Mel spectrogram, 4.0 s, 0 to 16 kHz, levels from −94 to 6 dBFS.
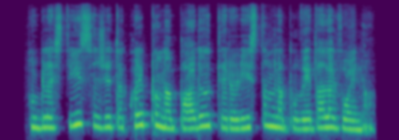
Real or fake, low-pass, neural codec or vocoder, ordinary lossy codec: fake; 14.4 kHz; codec, 44.1 kHz, 3.4 kbps, Pupu-Codec; none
